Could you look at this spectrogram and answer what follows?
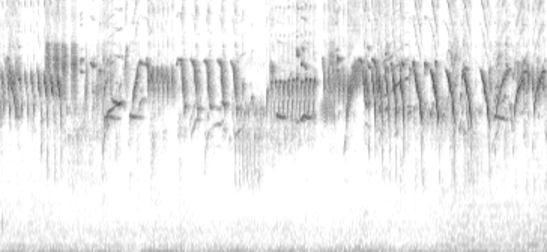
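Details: Pet male canary singing: fast, bright warbling with rapid trills and buzzy rolls, high-pitched and nearly continuous, with one short pause midway.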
